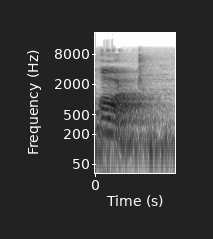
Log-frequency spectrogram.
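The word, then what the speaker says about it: ought: তাহলে Ratna অট টু, এটা উচ্চারণ কিন্তু অট, মনে করো যে বাংলার ও আর টি অট, বা স্বরে অ আর ট, অ আর ট অট, এরকম এ ইউ জি এস টি অট, অট টু।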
